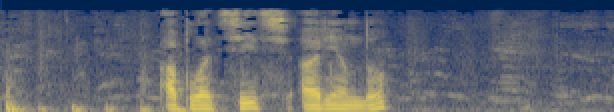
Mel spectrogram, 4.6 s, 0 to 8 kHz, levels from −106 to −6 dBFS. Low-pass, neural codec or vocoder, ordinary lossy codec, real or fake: 7.2 kHz; none; MP3, 24 kbps; real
